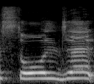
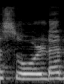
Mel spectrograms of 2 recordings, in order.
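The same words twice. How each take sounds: First: सोल्जर with a J sound for D; correct pronunciation. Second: शोल्डर with a hard D; शोल्डर, D as ड, the mistaken reading; wrong pronunciation. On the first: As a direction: say "jer" at the end of सोल्जर. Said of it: "ये होता है सोल्जर". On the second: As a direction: say "der" at the end of शोल्डर. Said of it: "पर शोल्डर नहीं होता है". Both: Shown as a demonstration.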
